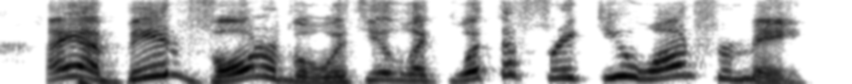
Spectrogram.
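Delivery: defensive fed-up snap. Retelling snapping at a wife about being transparent: imitating own defensive outburst. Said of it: "You can tell I'm clearly emotionally regulating well".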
